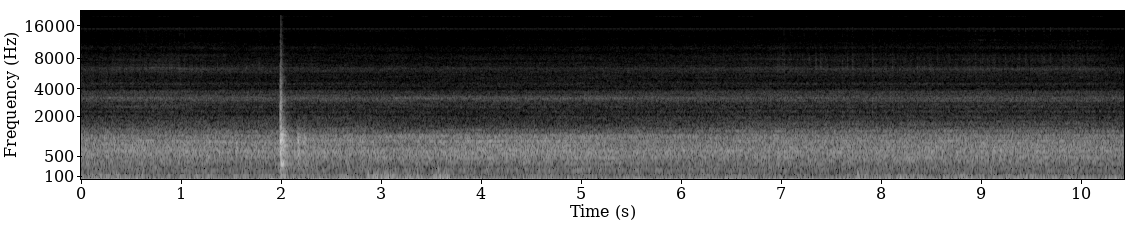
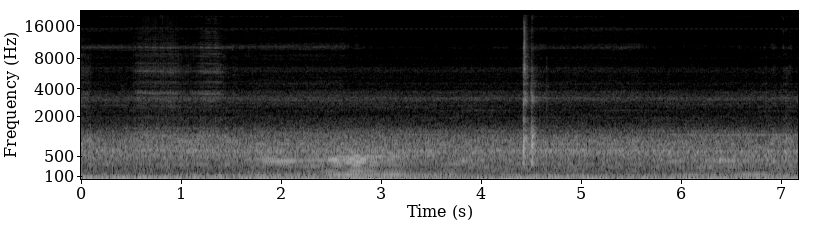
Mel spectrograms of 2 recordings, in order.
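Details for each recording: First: Parlux 2800 hair dryer after lubricating its dry, stiff motor: even steady airflow rush, no rattle or squeal apart from one early click; noise gone, motor runs smooth. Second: Parlux 2800 hair dryer: its small motor runs with a heavy, rough rumble, stiff and not spinning freely, likely from a dry bushing.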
